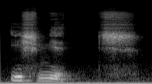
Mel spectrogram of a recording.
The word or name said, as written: Ischmetch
